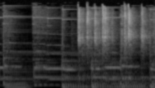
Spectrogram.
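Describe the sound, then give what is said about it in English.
Playing cards being shuffled, a quick run of crisp, rapid clicking and flicking bursts with no voices, over a low steady hum. “Here's that good shuffle.”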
